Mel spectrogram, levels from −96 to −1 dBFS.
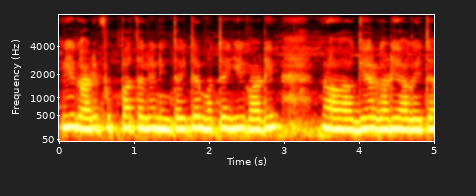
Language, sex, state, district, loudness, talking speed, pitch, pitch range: Kannada, male, Karnataka, Bangalore, -10 LUFS, 130 wpm, 220 Hz, 210-230 Hz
